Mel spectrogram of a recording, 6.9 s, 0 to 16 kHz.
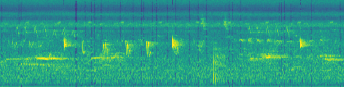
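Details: Female and male olive-backed sunbirds at Kingfisher Park Lodge, Julatten, far north Queensland, on 17 December 2022, give thin, sharp, high notes every two seconds or so, with fainter chirps and steady insect hiss behind.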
